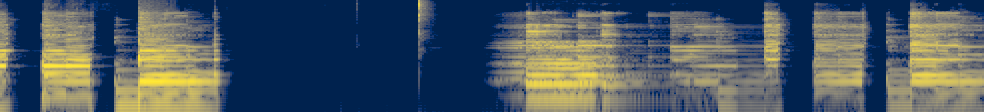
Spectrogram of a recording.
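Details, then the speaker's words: Valve guitar amp on the distortion channel, recorded on camera mics that struggle with volume: low notes come out loose, woolly and muddy while the highs stay clean. Flubby distorted bass, fault unclear. "okay we'll stop that yeah because on that Distortion channel that bottom end is ugly yeah flub is the perfect way to describe that"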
